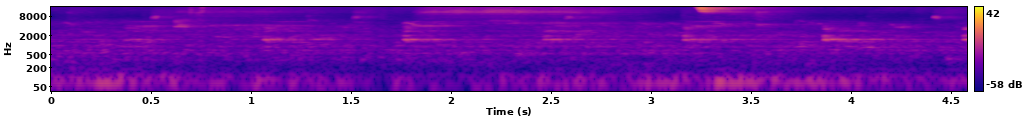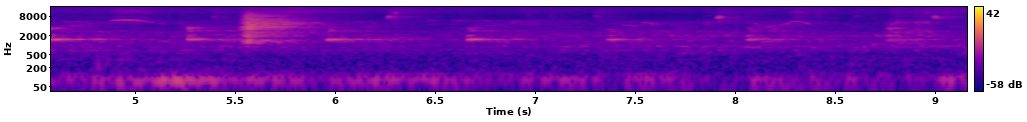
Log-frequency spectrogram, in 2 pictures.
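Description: Freight train of refrigerated boxcars rumbling on the rails as it rolls away, with a short high tone repeating about twice a second over it.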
